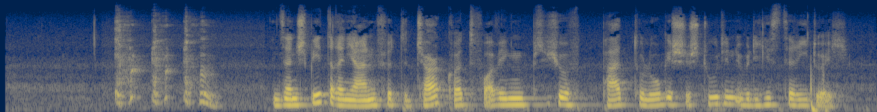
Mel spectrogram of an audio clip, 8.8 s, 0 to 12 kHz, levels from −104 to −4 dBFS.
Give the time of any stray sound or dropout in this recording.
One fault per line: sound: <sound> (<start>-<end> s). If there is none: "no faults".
sound: cough (1.1-2.3 s)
